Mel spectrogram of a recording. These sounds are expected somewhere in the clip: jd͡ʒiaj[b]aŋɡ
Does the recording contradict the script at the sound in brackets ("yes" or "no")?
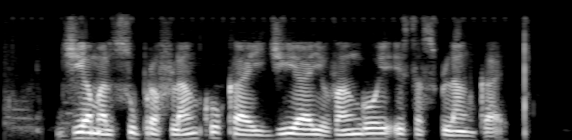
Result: yes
